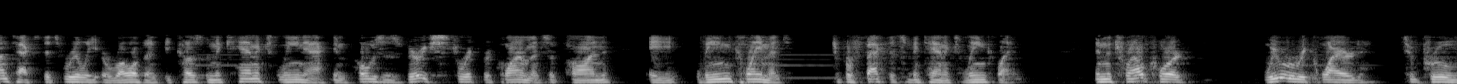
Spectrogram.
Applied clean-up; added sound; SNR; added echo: classical method WPE with log-MMSE.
